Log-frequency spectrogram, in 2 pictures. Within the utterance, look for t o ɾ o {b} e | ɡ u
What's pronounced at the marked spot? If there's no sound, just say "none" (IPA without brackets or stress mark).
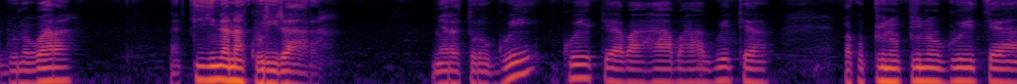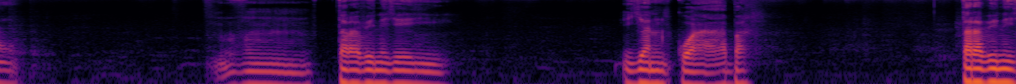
ɡ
